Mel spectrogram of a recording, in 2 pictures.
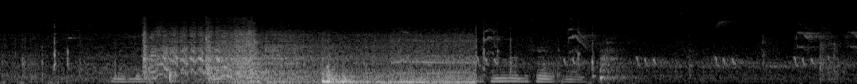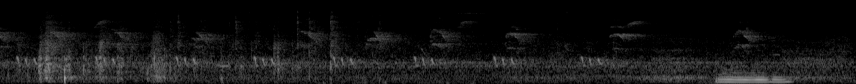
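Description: A vehicle engine runs loud for about three seconds, starting a second or so in, then drops away. After it, birds call repeatedly with short rising chirps.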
